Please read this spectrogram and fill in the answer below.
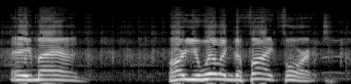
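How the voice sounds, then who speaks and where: A man's high-pitched voice at a fairly slow pace. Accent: Southern US. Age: 60s. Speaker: evangelist preacher. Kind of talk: sermon. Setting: church with congregation. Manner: animated.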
